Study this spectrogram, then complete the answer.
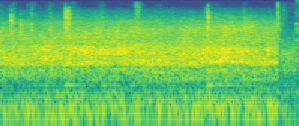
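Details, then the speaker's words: Camper van on a road trip with check-gauge light on: a heavy, uneven, ragged low rumble just before the engine cut off, a pop and smoke from the bell housing area. Running rough, cause unknown. "This thing is running really [ __ ] rough. And I think I just I think my engine just cut off again, guys."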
